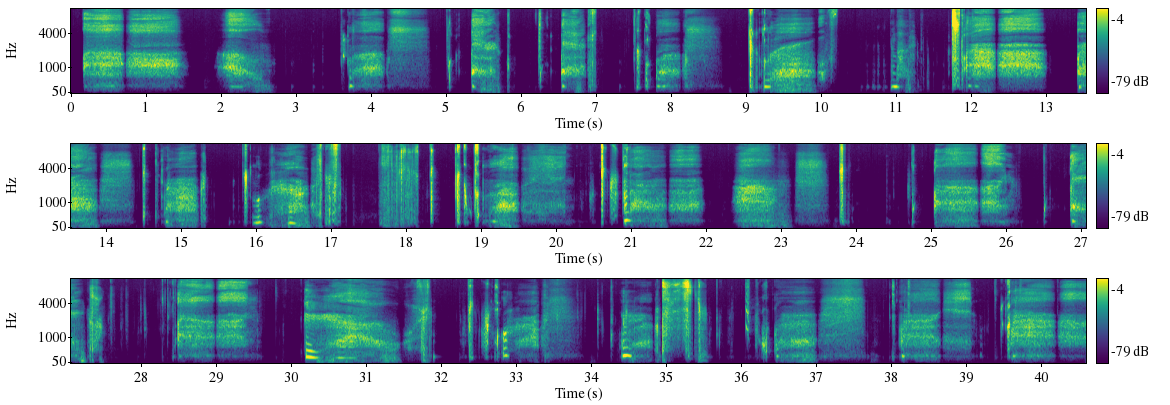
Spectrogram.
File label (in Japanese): 耳舐め, ループ音声, ASMR; アイリス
